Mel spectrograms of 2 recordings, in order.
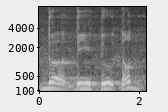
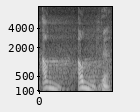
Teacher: Ketika aud itu tidak ada nafas yang keluar, aud, karena ditahan yang kencang. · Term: dot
